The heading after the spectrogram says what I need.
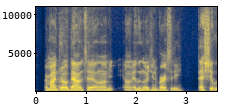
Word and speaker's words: Illinois: Don't Don't add an S on it. Illinois. No, it's just Illinois.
